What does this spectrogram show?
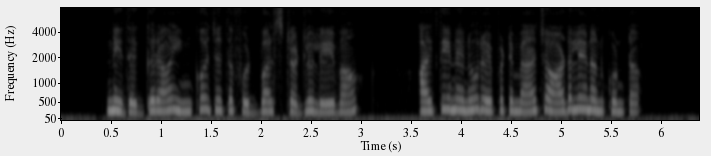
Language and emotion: Telugu, sad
